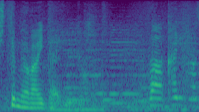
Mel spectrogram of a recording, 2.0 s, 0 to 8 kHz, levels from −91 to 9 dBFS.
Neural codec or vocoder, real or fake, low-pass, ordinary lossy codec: codec, 16 kHz, 0.5 kbps, X-Codec, HuBERT features, trained on general audio; fake; none; none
